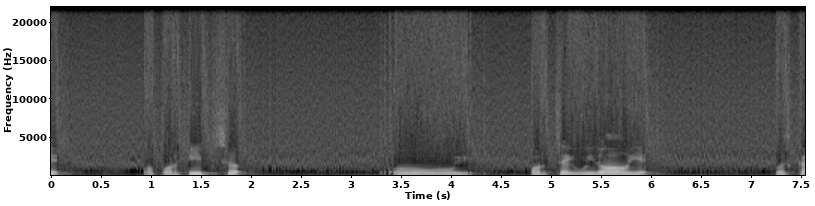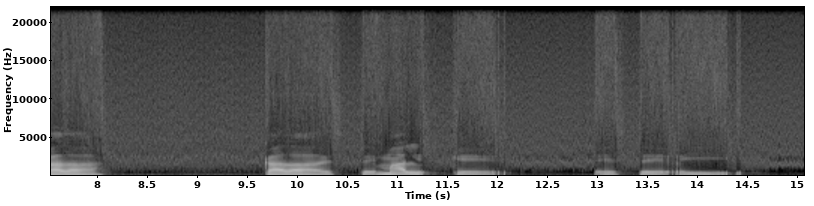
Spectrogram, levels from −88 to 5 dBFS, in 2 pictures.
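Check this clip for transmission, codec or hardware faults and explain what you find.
One hardware fault runs through the speech: converter idle tones, heard throughout as a tone around 1.5 kHz in pauses, at about 17 dB below the signal. An undithered delta-sigma converter locks into repeating bit patterns on small inputs, and unlike fixed hum, their pitch follows the input offset.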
